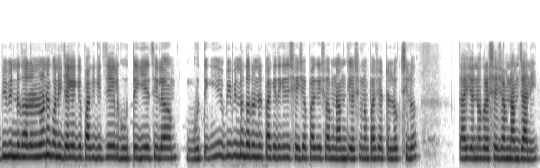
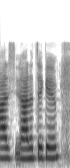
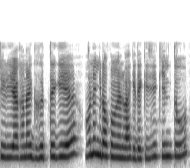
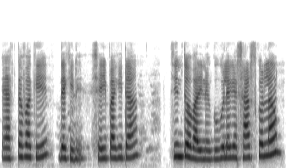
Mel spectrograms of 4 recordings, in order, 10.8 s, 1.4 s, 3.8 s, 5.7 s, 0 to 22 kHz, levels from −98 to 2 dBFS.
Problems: background conversations at intervals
